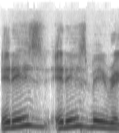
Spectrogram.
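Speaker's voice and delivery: condescending, patronizing, talking-down voice. The speaker retells greeting rick as if to an old lady: retelling talking down to old lady.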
